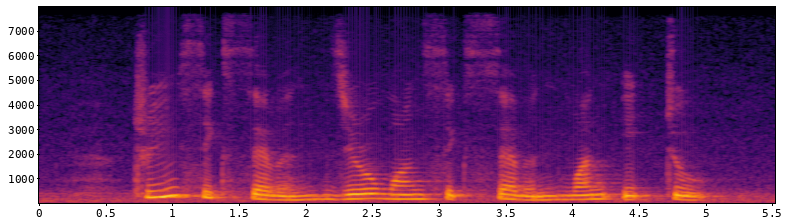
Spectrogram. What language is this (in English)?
English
